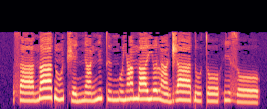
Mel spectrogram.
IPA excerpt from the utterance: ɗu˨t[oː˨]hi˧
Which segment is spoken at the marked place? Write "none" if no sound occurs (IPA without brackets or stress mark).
oː˨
